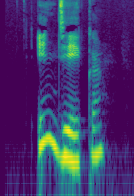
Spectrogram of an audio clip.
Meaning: female equivalent of индю́к (indjúk): female turkey (bird)
- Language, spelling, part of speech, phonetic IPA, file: Russian, индейка, noun, [ɪnʲˈdʲejkə], Ru-индейка.ogg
